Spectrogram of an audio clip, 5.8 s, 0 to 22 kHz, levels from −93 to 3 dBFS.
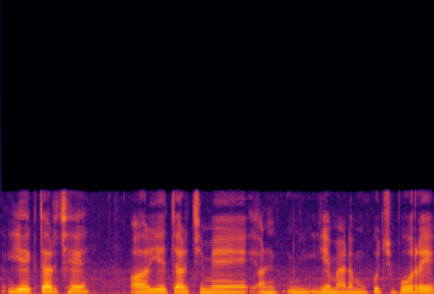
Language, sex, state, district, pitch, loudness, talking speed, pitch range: Hindi, female, Haryana, Charkhi Dadri, 200 Hz, -17 LUFS, 135 wpm, 195-210 Hz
